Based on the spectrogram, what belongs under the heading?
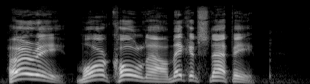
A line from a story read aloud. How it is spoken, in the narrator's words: the giant raised his hands to his mouth and shouted at the little gnomes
